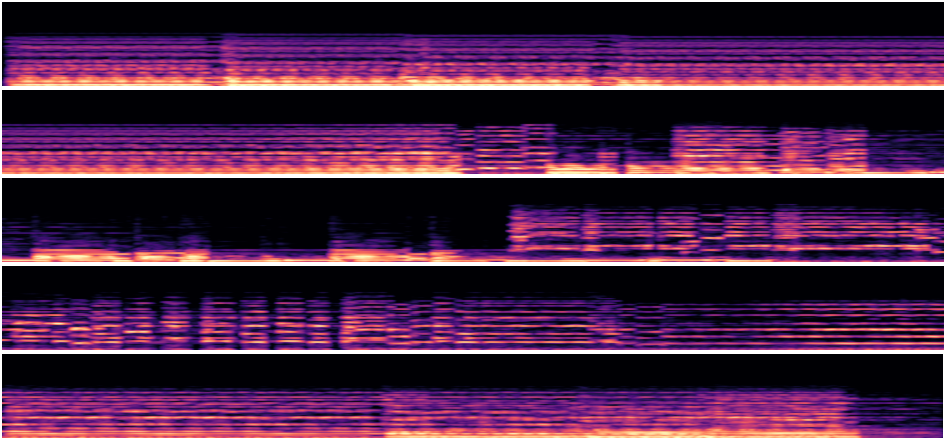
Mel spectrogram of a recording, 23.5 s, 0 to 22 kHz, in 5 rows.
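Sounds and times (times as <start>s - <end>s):
keyboard organ: 0.0s - 23.5s.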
